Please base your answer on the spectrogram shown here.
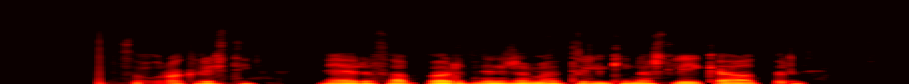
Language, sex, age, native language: Icelandic, male, 40-49, Icelandic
